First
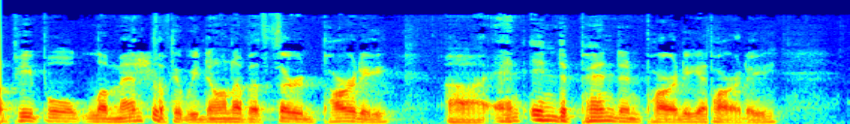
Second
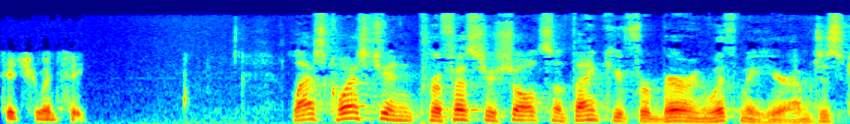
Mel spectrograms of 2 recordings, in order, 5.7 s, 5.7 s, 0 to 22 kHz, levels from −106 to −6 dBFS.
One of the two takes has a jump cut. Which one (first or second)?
first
